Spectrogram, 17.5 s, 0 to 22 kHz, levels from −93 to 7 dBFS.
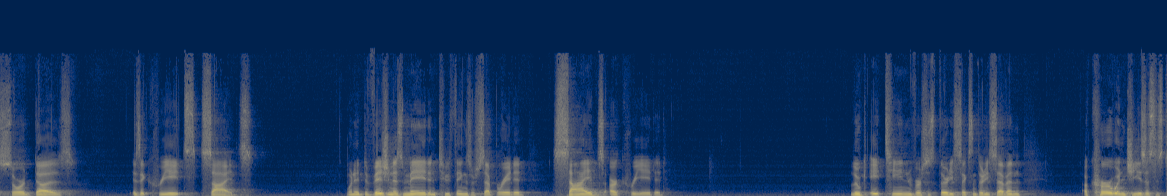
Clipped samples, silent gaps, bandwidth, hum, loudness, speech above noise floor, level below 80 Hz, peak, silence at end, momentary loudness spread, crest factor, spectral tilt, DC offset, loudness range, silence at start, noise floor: under 0.1%; none; 16.5 kHz; none; -23 LUFS; 44 dB; -60 dBFS; -6 dBFS; 0.05 s; 14 LU; 20 dB; -6 dB/octave; under 0.1%; 6 LU; 0 s; -66 dBFS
